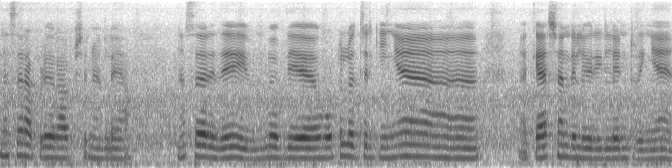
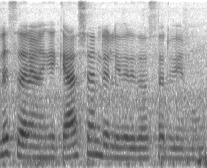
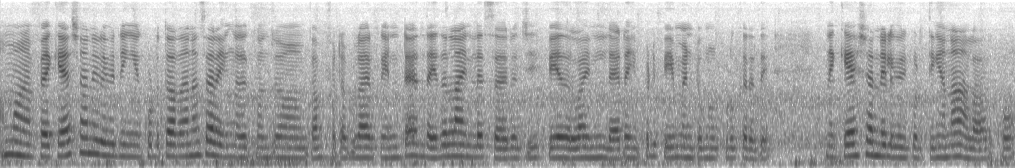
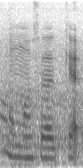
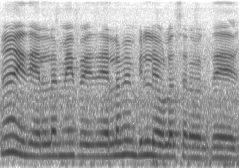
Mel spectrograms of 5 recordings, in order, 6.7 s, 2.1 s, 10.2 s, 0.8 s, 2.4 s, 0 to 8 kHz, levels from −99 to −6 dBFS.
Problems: constant background noise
